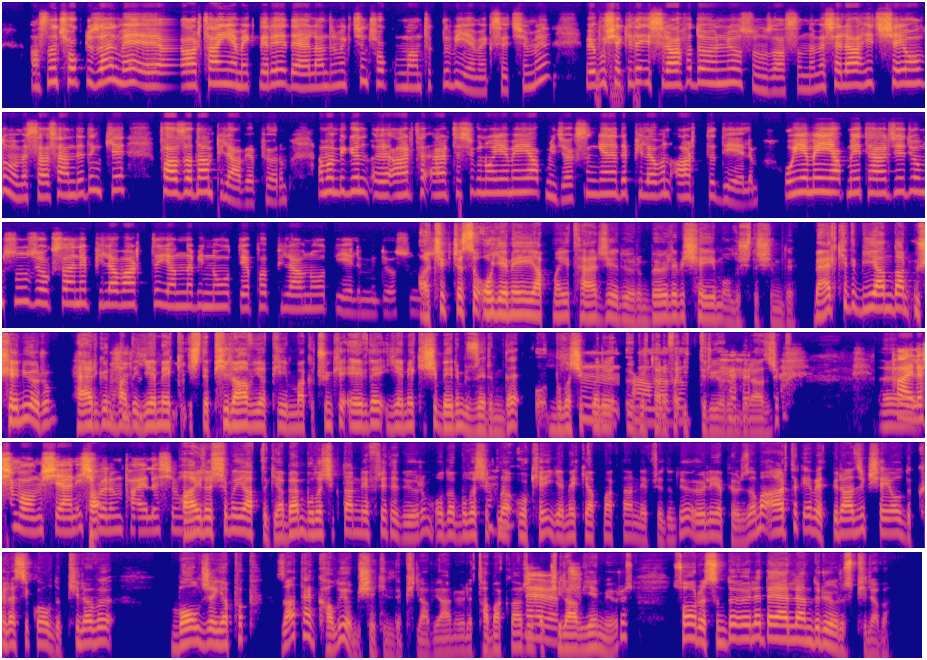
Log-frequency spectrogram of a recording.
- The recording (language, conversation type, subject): Turkish, podcast, Artan yemekleri yaratıcı şekilde değerlendirmek için hangi taktikleri kullanıyorsun?
- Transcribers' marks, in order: tapping; chuckle; other background noise; chuckle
